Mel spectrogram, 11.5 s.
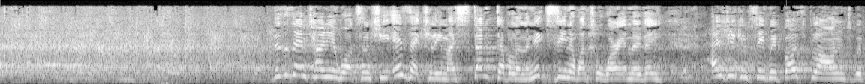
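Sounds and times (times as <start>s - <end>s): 
audience applause: 0.0s - 4.1s
speech: 4.1s - 11.5s.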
